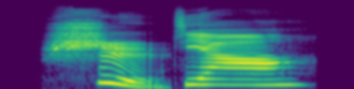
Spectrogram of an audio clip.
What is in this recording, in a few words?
"shi4 jia1", Chinese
